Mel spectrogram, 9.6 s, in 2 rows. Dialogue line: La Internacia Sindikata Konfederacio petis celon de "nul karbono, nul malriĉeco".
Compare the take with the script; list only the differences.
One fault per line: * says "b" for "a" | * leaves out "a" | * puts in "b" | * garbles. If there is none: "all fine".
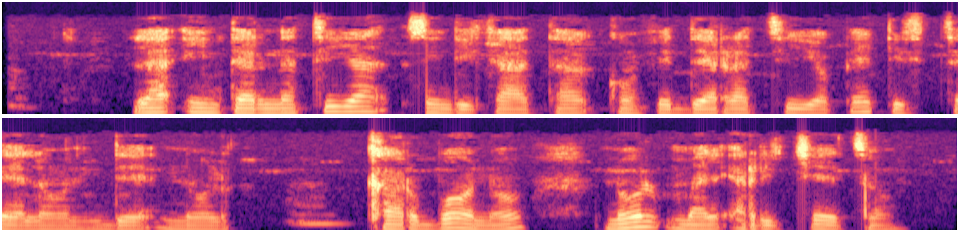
all fine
